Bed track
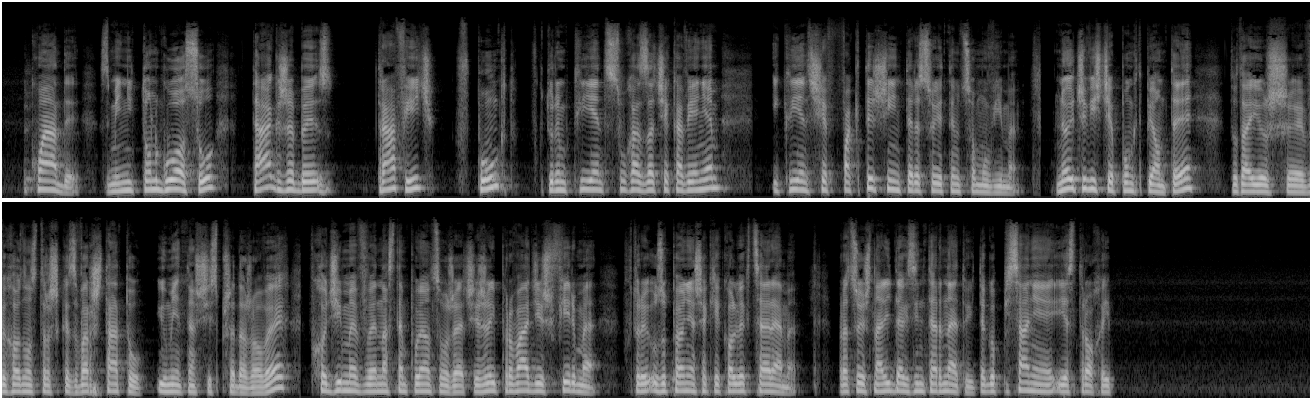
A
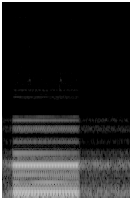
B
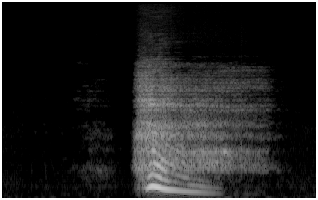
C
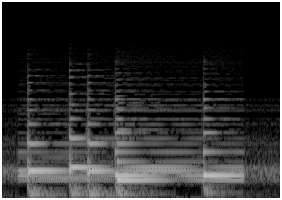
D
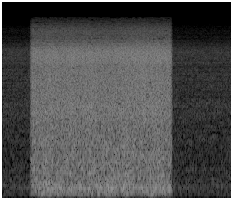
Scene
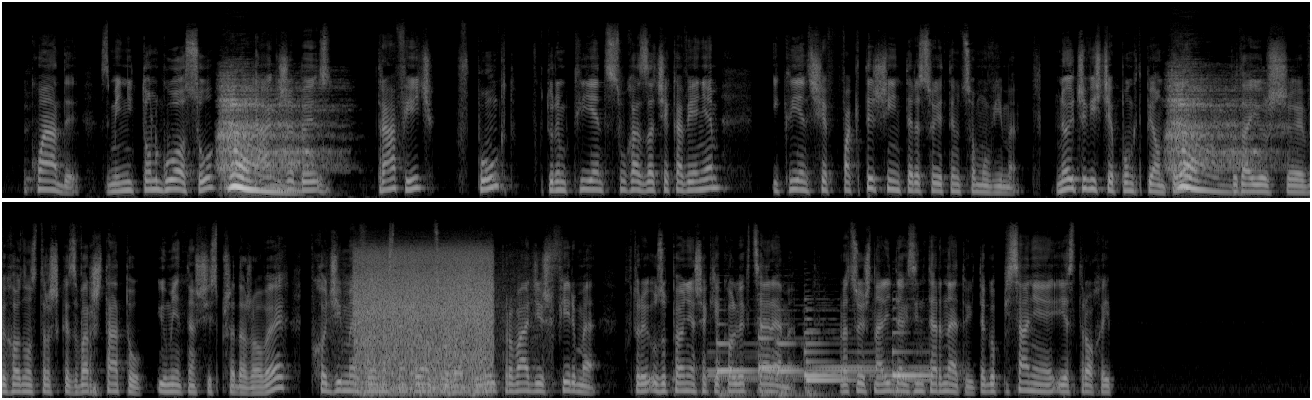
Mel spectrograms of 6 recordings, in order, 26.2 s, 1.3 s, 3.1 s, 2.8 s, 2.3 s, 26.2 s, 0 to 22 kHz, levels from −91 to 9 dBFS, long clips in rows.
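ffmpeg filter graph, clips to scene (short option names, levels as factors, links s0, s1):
-filter_complex "[2:a]asplit=2[s0][s1];[0:a]volume=0.15[s2];[s0]bass=f=250:g=7,treble=f=4000:g=-5[s3];[4:a]lowpass=3400[s4];[s3]atrim=end=3.14,asetpts=PTS-STARTPTS,volume=0.531,afade=t=in:d=0.004:c=hsin,afade=t=out:st=3.136:d=0.004:c=hsin,adelay=820[s5];[s1]atrim=end=3.14,asetpts=PTS-STARTPTS,volume=0.376,afade=t=in:d=0.004:c=hsin,afade=t=out:st=3.136:d=0.004:c=hsin,adelay=10300[s6];[s4]atrim=end=2.29,asetpts=PTS-STARTPTS,volume=0.794,afade=t=in:d=0.004:c=hsin,afade=t=out:st=2.286:d=0.004:c=hsin,adelay=16300[s7];[3:a]atrim=end=2.78,asetpts=PTS-STARTPTS,volume=0.251,afade=t=in:d=0.004:c=hsin,afade=t=out:st=2.776:d=0.004:c=hsin,adelay=19970[s8];[s2][s5][s6][s7][s8]amix=inputs=5:normalize=0"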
